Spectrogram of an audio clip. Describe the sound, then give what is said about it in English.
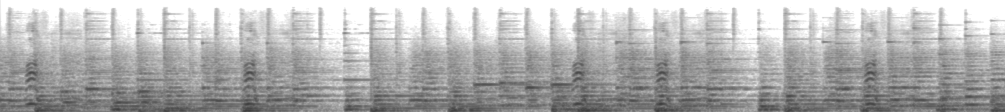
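A dog whines and yips repeatedly for food, fairly loud, in insistent bursts over a steady backdrop with faint jingling, and no one talks. “He's figured out that if he comes and makes a noise, that he will get, I will give him food”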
